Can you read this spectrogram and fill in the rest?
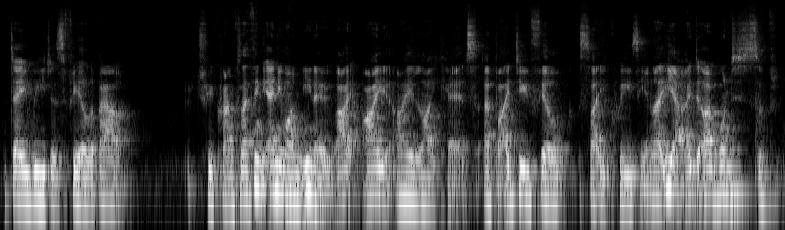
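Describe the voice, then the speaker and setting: A woman's voice: low voice, fairly even intonation, brisk. A woman giving conversational interview answers as a novelist guest, hesitant and often correcting herself. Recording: roomy, echoey sound.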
